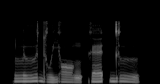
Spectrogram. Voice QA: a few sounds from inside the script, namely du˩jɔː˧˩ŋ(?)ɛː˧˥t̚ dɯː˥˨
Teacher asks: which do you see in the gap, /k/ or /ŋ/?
k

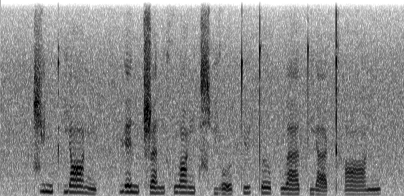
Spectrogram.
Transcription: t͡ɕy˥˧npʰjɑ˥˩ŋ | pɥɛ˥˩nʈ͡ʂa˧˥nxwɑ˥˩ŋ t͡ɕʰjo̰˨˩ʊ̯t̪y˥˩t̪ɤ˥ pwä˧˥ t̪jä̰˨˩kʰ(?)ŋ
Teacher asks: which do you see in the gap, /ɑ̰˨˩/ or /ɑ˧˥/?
ɑ˧˥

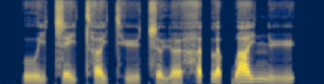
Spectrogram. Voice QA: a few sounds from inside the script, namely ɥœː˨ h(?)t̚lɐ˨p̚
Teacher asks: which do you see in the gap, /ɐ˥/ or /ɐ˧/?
ɐ˥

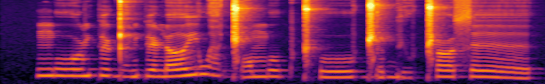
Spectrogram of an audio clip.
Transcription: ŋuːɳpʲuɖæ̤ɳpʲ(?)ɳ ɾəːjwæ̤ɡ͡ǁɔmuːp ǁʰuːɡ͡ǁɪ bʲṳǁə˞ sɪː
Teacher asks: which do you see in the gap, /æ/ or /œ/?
æ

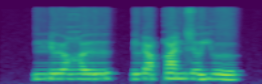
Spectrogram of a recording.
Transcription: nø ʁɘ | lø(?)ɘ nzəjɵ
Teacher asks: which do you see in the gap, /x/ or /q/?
q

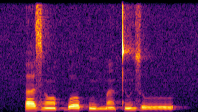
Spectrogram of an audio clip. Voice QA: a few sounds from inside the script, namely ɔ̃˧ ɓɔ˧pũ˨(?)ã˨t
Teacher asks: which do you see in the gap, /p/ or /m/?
m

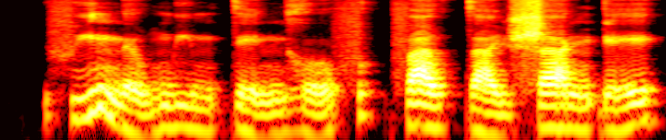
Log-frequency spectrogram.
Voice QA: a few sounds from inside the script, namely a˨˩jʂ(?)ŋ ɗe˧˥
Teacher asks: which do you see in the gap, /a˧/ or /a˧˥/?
a˧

